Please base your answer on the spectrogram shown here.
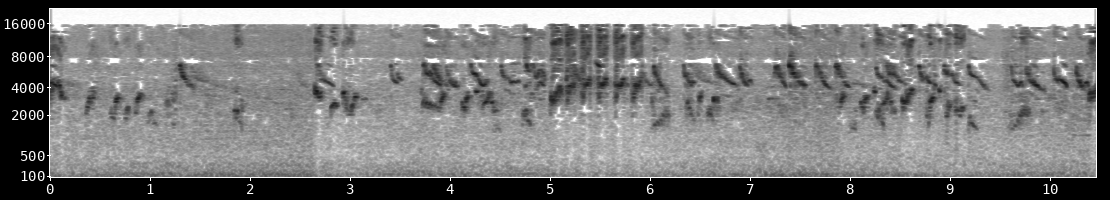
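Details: Song practice from an albino red-whiskered bulbul, long run of rapid bright chirps and whistled slurs with occasional brief clicky bursts, steady low-pitched rumble underneath.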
